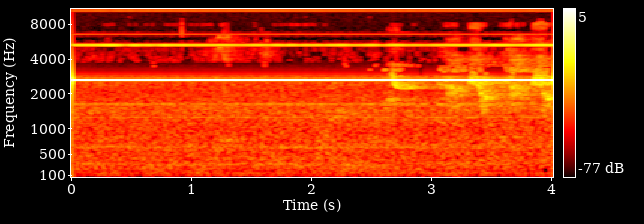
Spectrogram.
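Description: Small electronic buzzer sounding one steady, unbroken high-pitched tone: the soil-moisture alarm, on because the moisture reading is below the set threshold.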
